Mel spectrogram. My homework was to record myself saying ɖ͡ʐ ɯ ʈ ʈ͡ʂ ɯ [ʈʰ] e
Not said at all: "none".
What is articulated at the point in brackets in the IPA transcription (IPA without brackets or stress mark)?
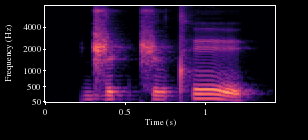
tʰ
